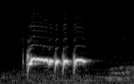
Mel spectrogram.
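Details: Local zebra dove singing to prompt other birds to sing: a single clear coo phrase, an opening note running into three quick bubbling pulses, lasting about two-thirds of a second, over quiet low background hum.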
